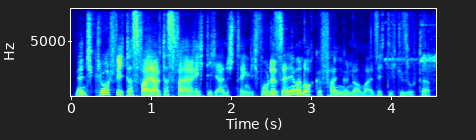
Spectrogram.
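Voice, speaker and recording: A man's voice: mid-range voice, fast talker, crowd noise, natural voice. A man playing a flustered, bumbling male traveller who stammers a lot, in a comedy audio play. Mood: cheerful.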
